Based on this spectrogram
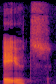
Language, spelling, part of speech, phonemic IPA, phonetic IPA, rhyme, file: Danish, a'ets, noun, /æːəts/, [ˈæːəd̥s], -æːəd̥s, Da-cph-a'ets.ogg
- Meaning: definite genitive singular of a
